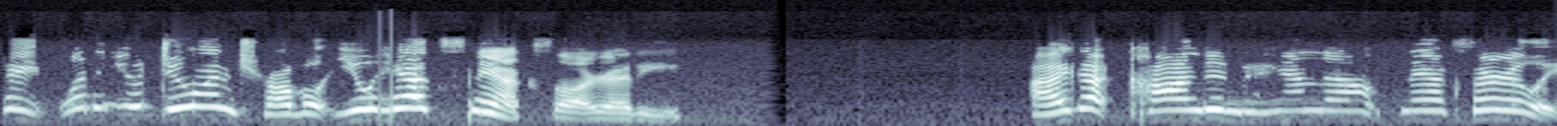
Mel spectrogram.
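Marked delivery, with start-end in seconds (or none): 0.0-1.0 loud shout. Telling the ones fighting down there to stop, yelling. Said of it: "because I'm yelling like literally".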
